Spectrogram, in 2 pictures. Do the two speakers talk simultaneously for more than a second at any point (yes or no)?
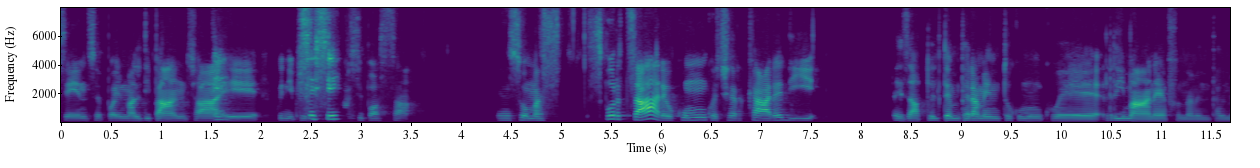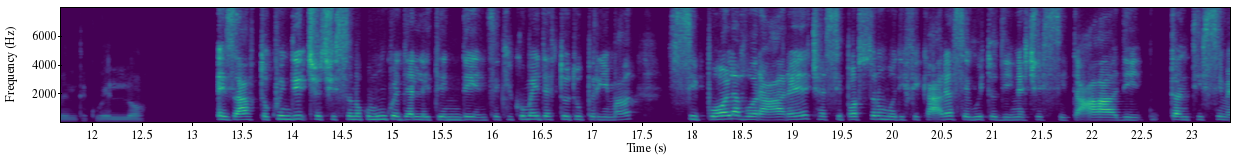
no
